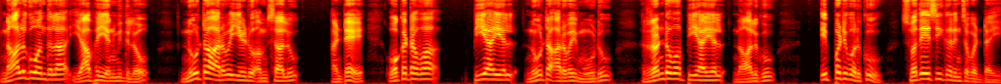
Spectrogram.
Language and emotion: Telugu, neutral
